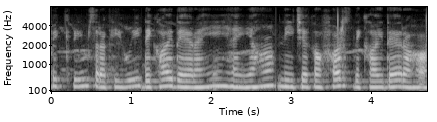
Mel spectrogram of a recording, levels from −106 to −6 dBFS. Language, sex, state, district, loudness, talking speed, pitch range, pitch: Hindi, female, Uttar Pradesh, Muzaffarnagar, -31 LUFS, 205 wpm, 210-240 Hz, 215 Hz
